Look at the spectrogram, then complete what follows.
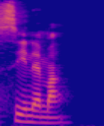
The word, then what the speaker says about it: cinema: So in the words cena and cinema, the C is soft because it's followed by the vowels E and I.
